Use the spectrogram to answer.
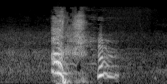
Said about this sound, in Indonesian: Anak sekarang ngeliat mendong aja bersin.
